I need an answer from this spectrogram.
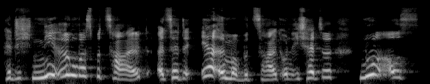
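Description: A young podcast co-host with a slightly high voice tells a story in a casual, animated chat. Her delivery is lively, and she swears freely as she reads out text messages. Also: moderate pace.

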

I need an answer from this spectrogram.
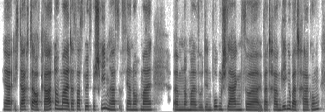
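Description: A young woman talks as a psychotherapist in a relaxed conversation, tying one idea to the next as she reflects. Her voice sits at an ordinary middle pitch. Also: fast. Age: young adult. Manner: reflective, links ideas as she goes. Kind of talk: casual professional conversation.

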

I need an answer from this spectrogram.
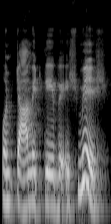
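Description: A woman voicing a placid female cow in a children's storybook, speaking low and matter-of-factly. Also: slow pace, a little mellow. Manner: low, matter-of-fact, patiently explaining. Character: slow, deep-voiced placid female cow.

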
